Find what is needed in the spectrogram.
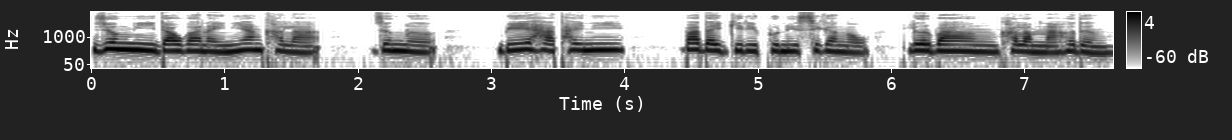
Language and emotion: Bodo, sad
